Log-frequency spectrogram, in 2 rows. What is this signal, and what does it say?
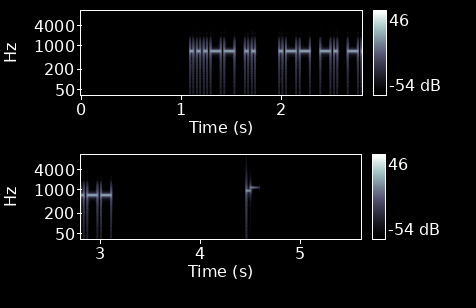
Morse code, heard as a keyed tone, about 34 wpm, 700 Hz. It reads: 3I WNY
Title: Winter Field Day Exchanges Encore 35wpm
